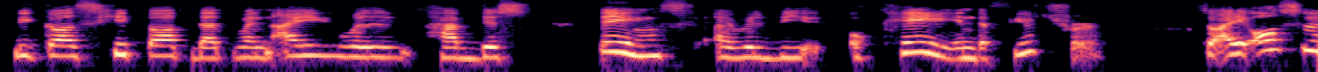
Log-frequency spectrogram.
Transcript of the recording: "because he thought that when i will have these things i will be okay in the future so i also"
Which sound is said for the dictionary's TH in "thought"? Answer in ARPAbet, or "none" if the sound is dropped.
T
